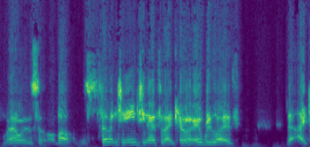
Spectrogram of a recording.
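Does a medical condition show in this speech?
Yes: mild cerebral palsy; speech impediment.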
